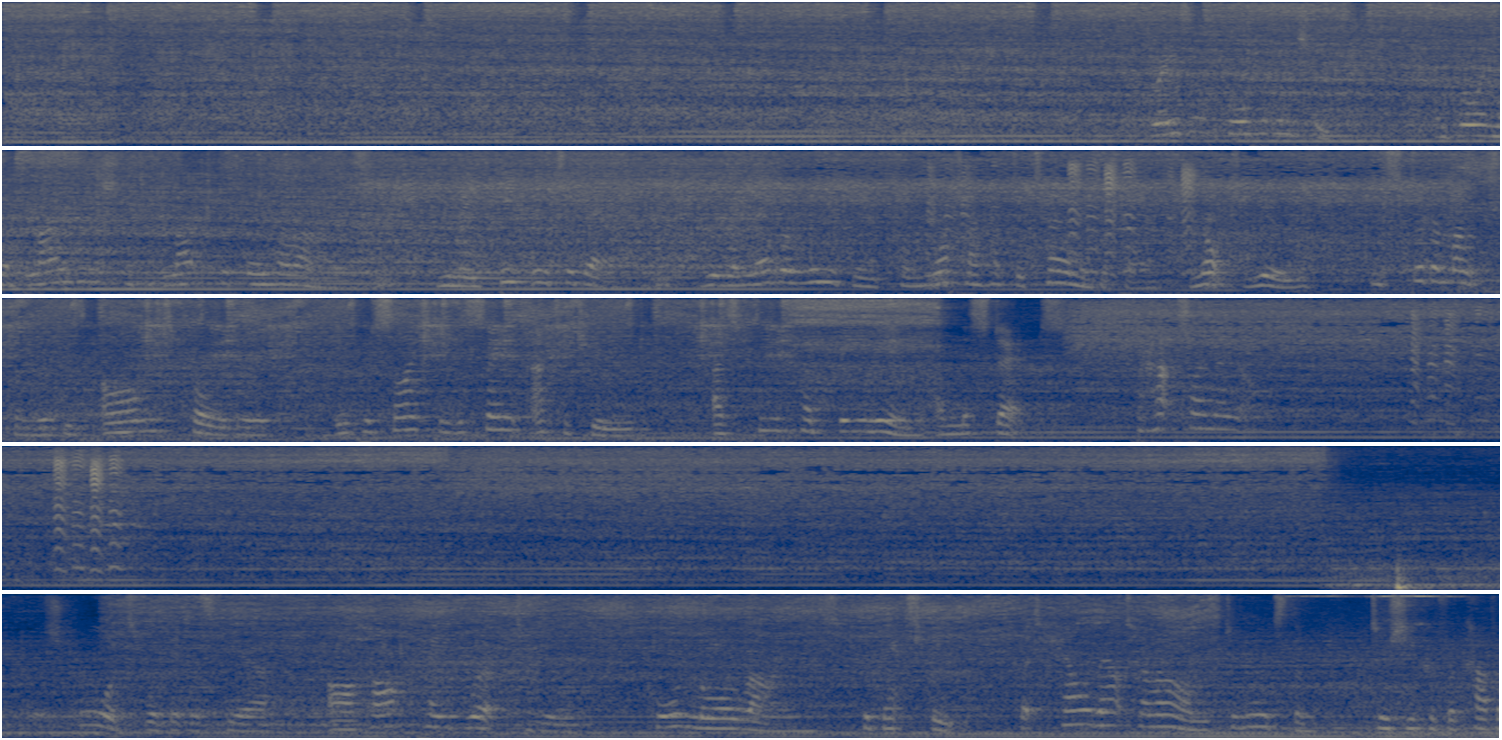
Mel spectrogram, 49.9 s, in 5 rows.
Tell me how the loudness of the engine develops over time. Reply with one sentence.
The loudness of the engine goes down.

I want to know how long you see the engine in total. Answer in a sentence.
You can hear the engine for 50 seconds altogether.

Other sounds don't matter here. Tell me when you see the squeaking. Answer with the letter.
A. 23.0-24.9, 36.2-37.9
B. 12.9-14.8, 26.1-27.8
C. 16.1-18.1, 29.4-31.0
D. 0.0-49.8
C.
